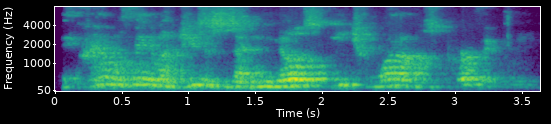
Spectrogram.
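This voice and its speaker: High-voiced preacher in an echoey hall. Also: male voice, fast talker, a little mellow. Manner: earnest, repeats words when starting phrases. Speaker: pastor. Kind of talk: sermon. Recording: very echoey room from a distance.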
